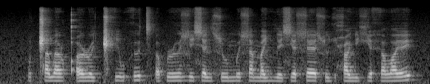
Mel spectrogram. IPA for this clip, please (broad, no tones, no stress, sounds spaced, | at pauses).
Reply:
p o ǁ a w a ɭ qʼ o ɭ o lʲ ǁʰ i w h ɯ t͡sʼ ʌ p ɹ ɯ ɮ i ɕ a lʲ ɬ u m ɯ ɬ a m a ʎ lʲ a ɕ ɛ ɬ ɛ ɬ u ʎ ħ ʌ lʲ e ç ɛ h e lˠ e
